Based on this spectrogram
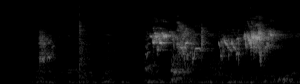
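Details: Budgerigar chirping indoors: a short buzzy chirp, a pause, then a dense run of scratchy, warbling high chirps and squeaks lasting about a second and a half, in a small quiet room.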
